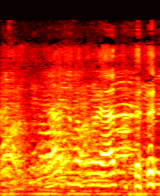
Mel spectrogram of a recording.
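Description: Several voices talking over one another: group chatter in a room.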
